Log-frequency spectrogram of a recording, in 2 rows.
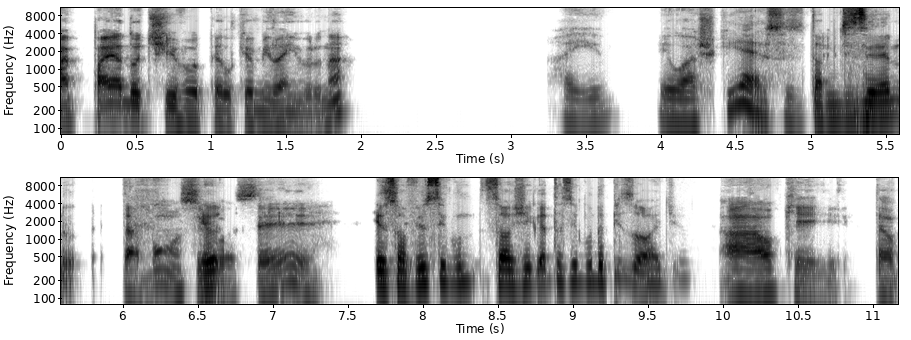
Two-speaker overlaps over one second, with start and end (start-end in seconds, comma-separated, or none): none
